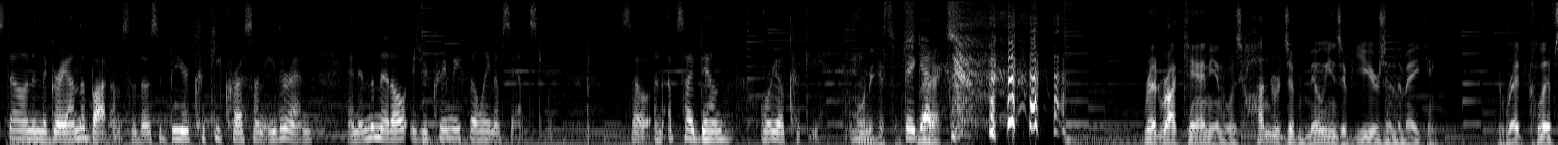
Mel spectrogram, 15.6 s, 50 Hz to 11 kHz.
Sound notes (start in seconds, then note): 9.5 laughter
